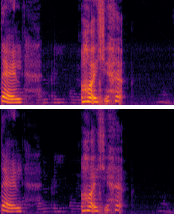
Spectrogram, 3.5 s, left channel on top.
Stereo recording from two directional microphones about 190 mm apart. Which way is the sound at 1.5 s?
30° left (ahead or behind).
